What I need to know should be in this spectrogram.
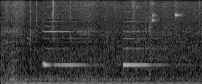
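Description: An elevator door slides open.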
